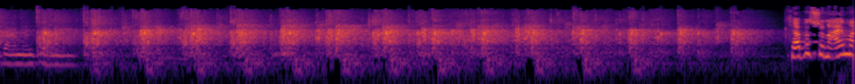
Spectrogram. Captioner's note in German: Beifall SPD und vereinzelt Freie Demokraten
